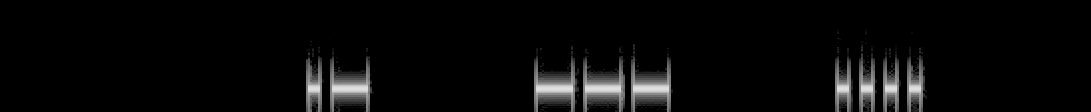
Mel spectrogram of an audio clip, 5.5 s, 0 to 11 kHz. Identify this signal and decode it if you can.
Morse code, heard as a keyed tone, about 20 wpm, spaced as for 8 wpm, 690 Hz. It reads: AOH
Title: 060 Lesson 11e - Letter h - Three Characters 20wpm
